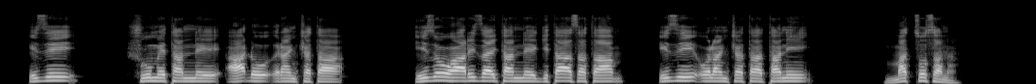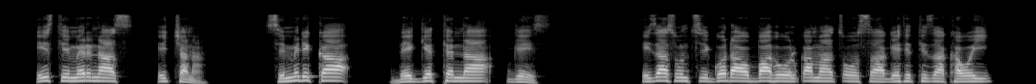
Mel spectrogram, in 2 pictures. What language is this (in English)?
Gamo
